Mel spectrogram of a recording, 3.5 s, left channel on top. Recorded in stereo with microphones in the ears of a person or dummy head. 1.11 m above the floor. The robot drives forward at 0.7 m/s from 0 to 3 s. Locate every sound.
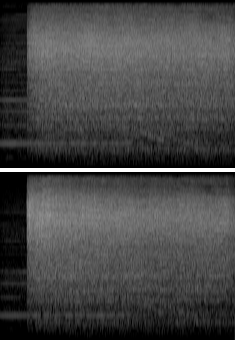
0.4 s frying: 30° right (ahead or behind), 0.6 m; by 3.4 s 10° right (ahead or behind), 1.6 m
